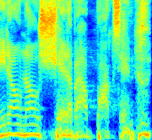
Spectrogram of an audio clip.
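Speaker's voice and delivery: high, rough, angry ranting voice. Speaker impersonates someone from a boxing interview, impersonating an angry red-faced rant. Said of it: "That's a good impersonation".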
